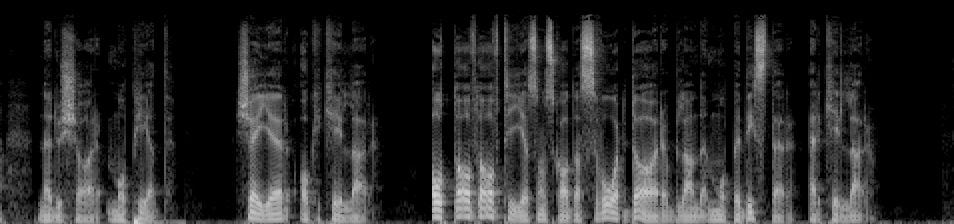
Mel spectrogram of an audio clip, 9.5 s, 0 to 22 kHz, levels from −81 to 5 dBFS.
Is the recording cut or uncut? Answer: cut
